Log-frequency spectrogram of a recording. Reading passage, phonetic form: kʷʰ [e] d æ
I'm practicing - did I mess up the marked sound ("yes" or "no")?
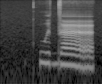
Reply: no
